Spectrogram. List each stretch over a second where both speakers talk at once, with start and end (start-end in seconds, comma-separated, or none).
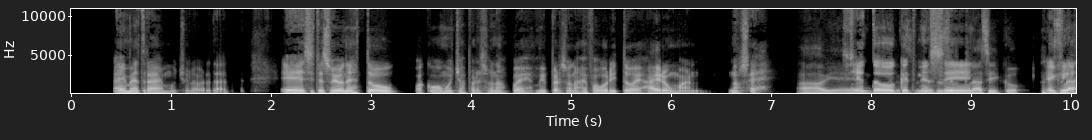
7.7-9.0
